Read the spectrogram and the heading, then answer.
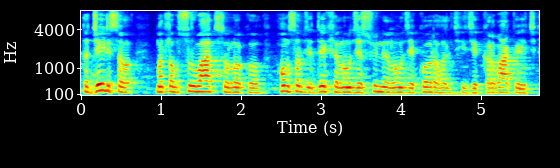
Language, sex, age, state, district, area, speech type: Maithili, male, 30-45, Bihar, Darbhanga, rural, spontaneous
